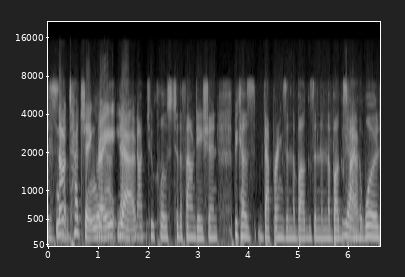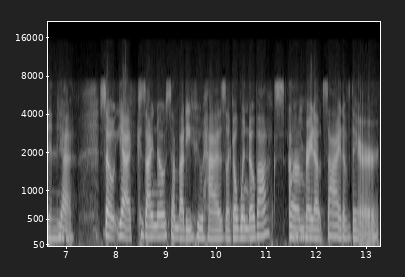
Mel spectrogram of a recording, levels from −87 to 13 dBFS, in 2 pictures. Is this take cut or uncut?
cut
